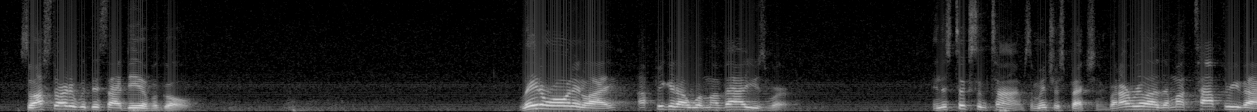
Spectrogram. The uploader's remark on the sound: Leads a close knit discussion that fields questions and anecdotes from the audience.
